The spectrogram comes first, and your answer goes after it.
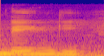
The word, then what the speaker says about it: dengue: demam tinggi dulu ya Demam dengue bacanya bukan Dengok ya bukan juga ding uh tapi Demam dengue kemudian mungkin kalau yang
